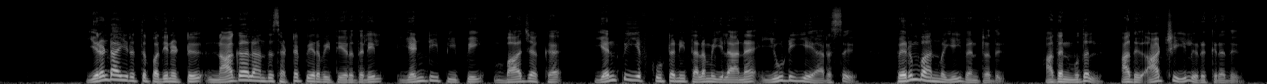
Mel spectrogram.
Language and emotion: Tamil, neutral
